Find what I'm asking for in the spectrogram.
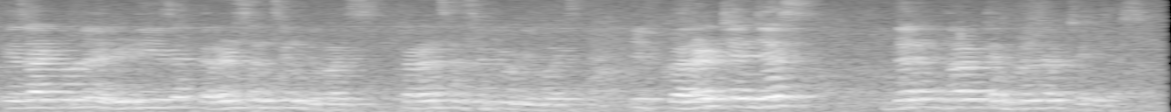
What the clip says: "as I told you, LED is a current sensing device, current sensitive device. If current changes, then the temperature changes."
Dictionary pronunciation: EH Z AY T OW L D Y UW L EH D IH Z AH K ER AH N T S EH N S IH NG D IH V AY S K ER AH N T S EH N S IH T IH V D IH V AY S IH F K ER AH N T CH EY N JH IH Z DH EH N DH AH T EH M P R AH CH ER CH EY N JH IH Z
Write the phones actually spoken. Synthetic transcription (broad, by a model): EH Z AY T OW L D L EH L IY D IH Z AH K ER AH N T S EH N S IH NG D IH V AY S K ER AH N T S EH N S IH T IH V D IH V AY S IH F K ER AH N T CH EY N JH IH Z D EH N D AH T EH M P AH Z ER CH EY N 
